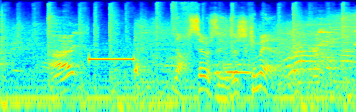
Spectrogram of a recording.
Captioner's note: beep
